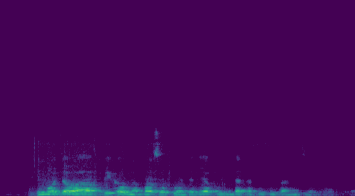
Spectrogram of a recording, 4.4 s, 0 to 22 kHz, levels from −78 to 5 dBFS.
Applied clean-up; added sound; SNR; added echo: neural separator model SepFormer DNS4.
